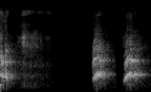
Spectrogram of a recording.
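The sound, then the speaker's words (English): A pet dog barks in short, sharp bursts, a few loud barks separated by brief pauses, with no voices over them. “Now my dog's barking.”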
